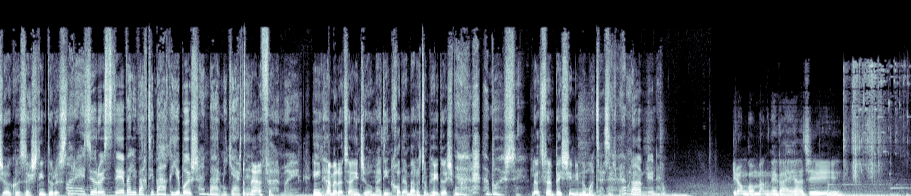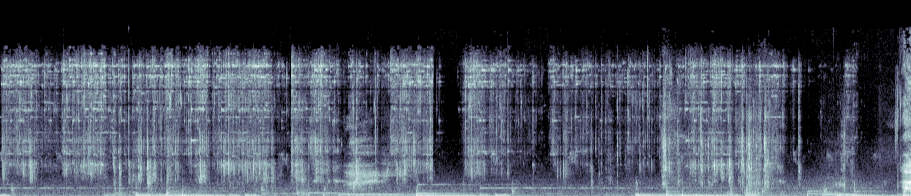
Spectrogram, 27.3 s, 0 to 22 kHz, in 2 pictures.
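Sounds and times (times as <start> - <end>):
speech: 0.0 - 10.2, 11.0 - 13.0
big bunch of keys jangling: 12.7 - 26.8.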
